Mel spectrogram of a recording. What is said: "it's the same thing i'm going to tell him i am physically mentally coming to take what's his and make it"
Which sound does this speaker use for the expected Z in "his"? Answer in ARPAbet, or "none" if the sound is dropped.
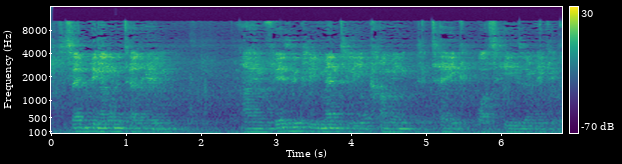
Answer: Z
